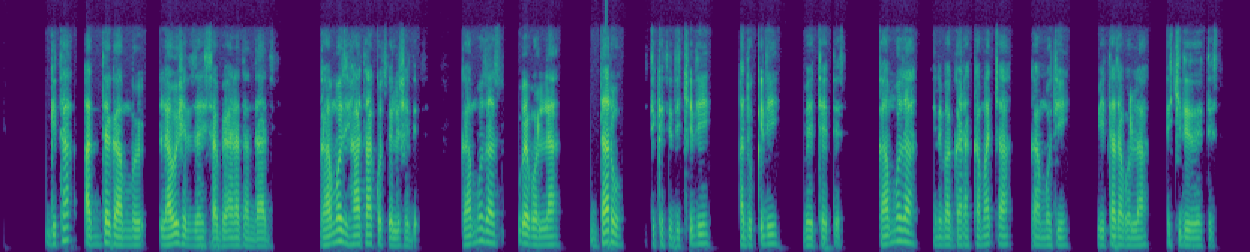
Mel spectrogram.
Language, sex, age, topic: Gamo, male, 18-24, agriculture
